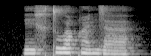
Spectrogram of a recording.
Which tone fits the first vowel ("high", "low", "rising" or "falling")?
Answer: low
